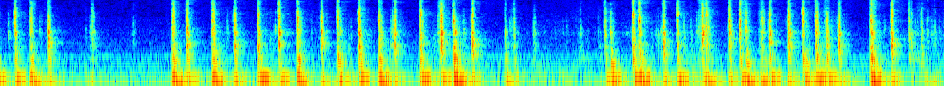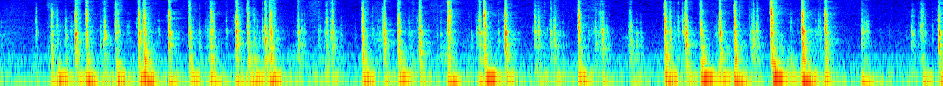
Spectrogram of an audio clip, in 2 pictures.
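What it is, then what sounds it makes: Plastic computer keyboard. Both hands type rapidly with fingertips and long dark nails on a full-size white and light-blue plastic computer keyboard resting on black cloth. Dozens of quick, sharp plastic key taps come in bursts, each with a bright clicky clatter over a low thock and almost no ring. Brief pauses break up the bursts.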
